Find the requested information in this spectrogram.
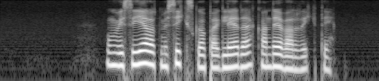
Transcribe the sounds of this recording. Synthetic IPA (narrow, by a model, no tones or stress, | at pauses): ʊmʋiːsiːəɾɑt̪mʉsɪkskɑːpəæːɡleːd̪əkʰɑnd̪eːʋæːɾəɾɪkt̪ɪ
